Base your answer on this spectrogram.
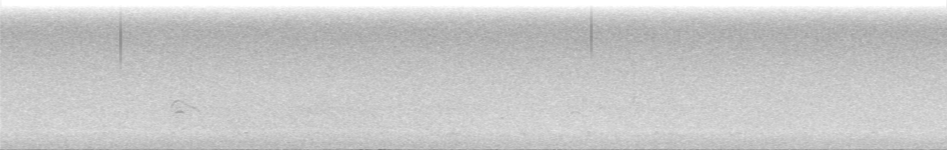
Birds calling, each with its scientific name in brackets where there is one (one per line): Hawaii Amakihi (Chlorodrepanis virens)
